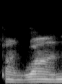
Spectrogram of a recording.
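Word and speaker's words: پنگوئن: Penguin is pronounced pangwan in Iranian or Persian.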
